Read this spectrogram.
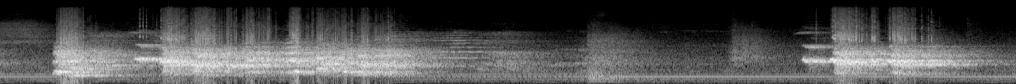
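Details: At The Barking Lot on 2/11/17, dogs burst into rapid overlapping yips and barks, loud and tonal, then fall quieter before another sharp volley near the end. Faint human voices sound underneath.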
